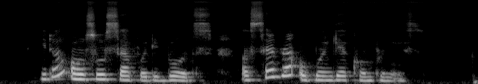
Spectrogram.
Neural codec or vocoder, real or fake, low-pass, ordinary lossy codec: autoencoder, 48 kHz, 128 numbers a frame, DAC-VAE, trained on Japanese speech; fake; none; none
